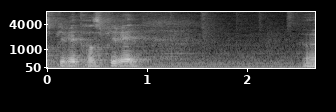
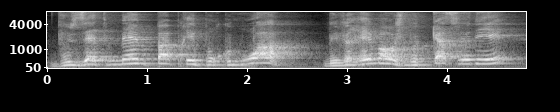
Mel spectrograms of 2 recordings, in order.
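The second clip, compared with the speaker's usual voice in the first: loud, high-pitched exclaiming; stretched, emphatic hype at full voice; over-the-top amazement; 11 semitones higher, 8 dB louder, slower than usual. Real, not acted. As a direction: shout it like you cannot believe it. Hyping an unbelievable lookalike photo.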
